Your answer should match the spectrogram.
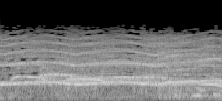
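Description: Distorted electric guitars holding long sustained notes with wide vibrato and bends, one line weaving above the other; the lower note slides down near the end.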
